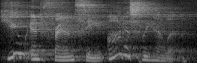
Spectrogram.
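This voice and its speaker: A woman plays a headstrong, proud lady insisting she is not afraid, in old-time radio suspense style. Her speech is slow and swings widely in pitch. It sounds in a long-echoing hall with music behind. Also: huge pitch swings, mellow. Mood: defiant, insistent. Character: stubborn, proud single woman walking home at night, putting on bravery.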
